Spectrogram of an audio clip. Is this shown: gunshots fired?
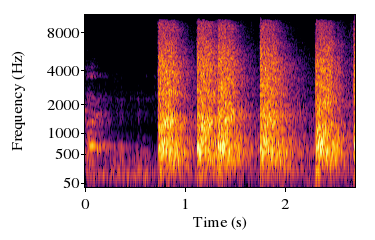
yes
